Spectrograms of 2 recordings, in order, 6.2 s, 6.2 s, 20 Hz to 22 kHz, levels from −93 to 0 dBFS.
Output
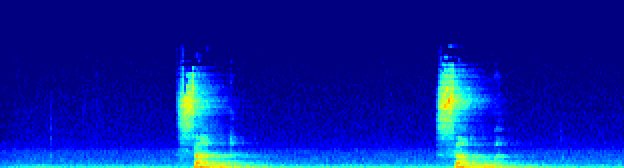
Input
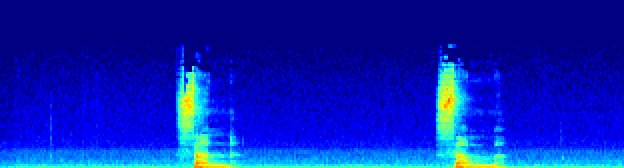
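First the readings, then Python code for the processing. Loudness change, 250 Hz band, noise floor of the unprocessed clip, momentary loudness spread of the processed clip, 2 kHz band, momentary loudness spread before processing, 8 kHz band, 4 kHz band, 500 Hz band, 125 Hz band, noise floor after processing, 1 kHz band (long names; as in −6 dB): −4.0 dB, −3.0 dB, −56 dBFS, 21 LU, −3.5 dB, 17 LU, −4.0 dB, −4.0 dB, −3.5 dB, −2.0 dB, −60 dBFS, −3.5 dB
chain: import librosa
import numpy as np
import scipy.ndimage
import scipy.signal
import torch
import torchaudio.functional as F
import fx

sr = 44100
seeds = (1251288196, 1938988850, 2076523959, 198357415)

y = fx.room_shoebox(x, sr, seeds[0], volume_m3=1500.0, walls='mixed', distance_m=0.79)
y = y * librosa.db_to_amplitude(-4.5)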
